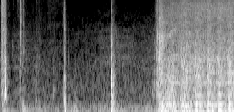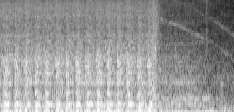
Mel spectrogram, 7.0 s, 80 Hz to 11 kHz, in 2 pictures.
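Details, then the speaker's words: Mitsubishi Lancer Evo 8, first start after 8 years sitting, with the pump thought to be the issue: a few clicks, cranks, then catches into a steady, even run. It starts properly. "oh yo yes dude the car freaking starts now i'm so excited"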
